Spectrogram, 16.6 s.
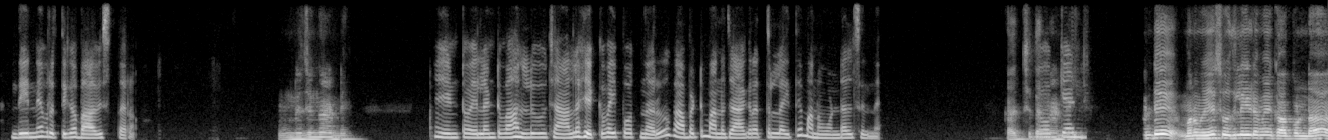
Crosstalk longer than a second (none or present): none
